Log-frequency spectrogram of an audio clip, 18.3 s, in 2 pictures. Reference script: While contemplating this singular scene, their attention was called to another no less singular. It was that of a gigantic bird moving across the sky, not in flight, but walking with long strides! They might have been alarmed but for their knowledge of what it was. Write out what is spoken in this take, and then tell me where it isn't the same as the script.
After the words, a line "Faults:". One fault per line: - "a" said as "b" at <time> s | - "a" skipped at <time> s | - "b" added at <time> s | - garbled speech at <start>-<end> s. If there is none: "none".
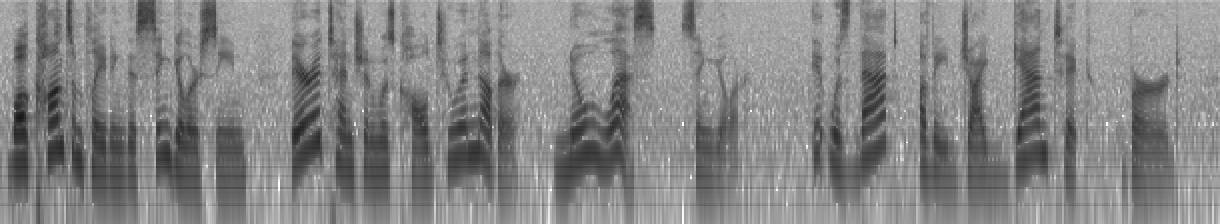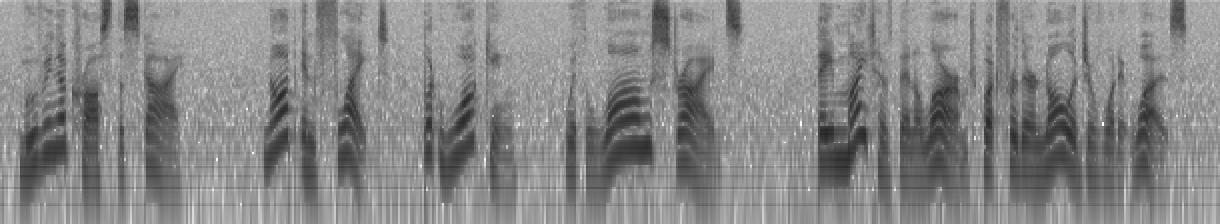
While contemplating this singular scene, their attention was called to another no less singular. It was that of a gigantic bird moving across the sky, not in flight, but walking with long strides! They might have been alarmed but for their knowledge of what it was.
Faults:
none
